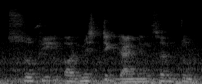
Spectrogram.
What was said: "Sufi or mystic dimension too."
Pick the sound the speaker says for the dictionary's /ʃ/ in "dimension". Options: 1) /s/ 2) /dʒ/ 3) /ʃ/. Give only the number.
1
